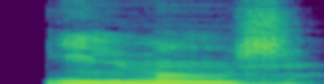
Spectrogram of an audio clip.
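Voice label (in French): "ils mangent", French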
